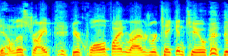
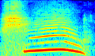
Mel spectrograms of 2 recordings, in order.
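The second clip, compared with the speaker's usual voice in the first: much higher, louder hype whoo; 14 semitones higher, 4 dB louder than usual. Real, not acted. Announcer whooping after teasing a rider. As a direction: let out a whoop.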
